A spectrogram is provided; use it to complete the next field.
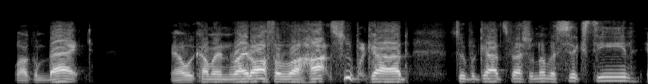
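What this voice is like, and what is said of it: Voice cracking, strained. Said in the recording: “my voice is already cracking... It's a fucking allergy”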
